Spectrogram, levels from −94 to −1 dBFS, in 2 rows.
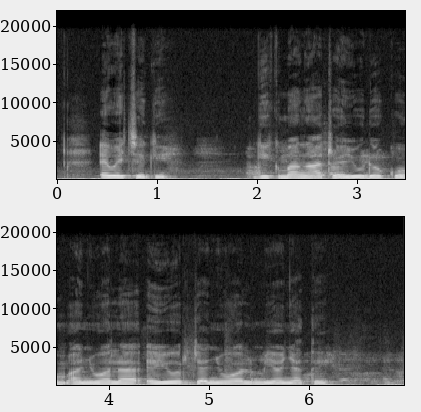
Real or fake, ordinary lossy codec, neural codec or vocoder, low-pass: real; none; none; 19.8 kHz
